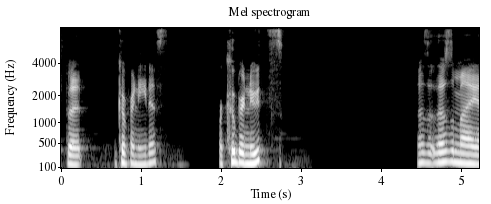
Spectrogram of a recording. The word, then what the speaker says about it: Kubernetes: paying me then what Cooper noodles uh or as we would you'll come out uh it's kubernetes like diabetes but kubernetes or kubernutes those are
